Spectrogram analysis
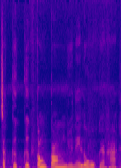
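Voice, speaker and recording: A woman's voice: a little high, lively intonation, fairly quick, slight background noise. A woman chatting casually while showing how to check watermelons in a field, talking politely and tapping the fruit. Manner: chatty, polite particles, taps and listens to fruit. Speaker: organic farm seller. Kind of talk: casual demonstration.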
